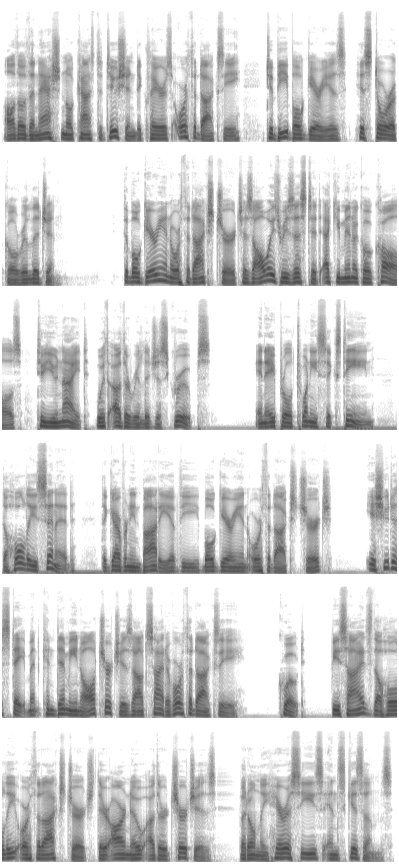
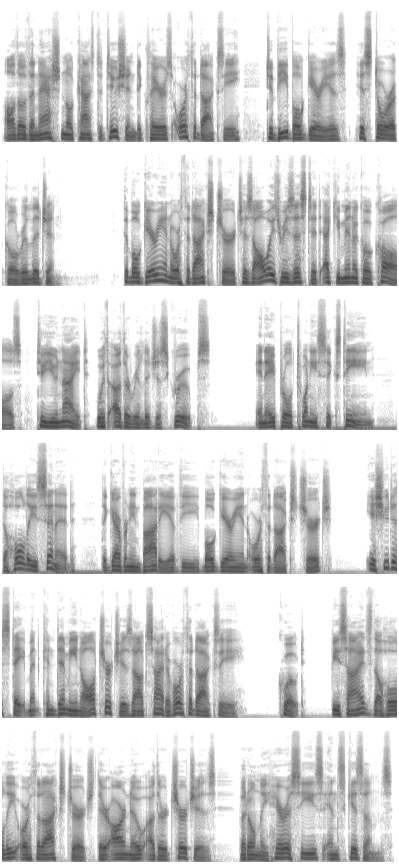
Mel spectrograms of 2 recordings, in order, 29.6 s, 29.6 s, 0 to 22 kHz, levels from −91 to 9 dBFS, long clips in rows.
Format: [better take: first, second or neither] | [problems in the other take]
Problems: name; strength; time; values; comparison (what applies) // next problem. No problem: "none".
neither | none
